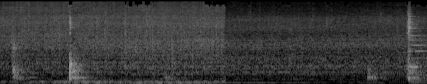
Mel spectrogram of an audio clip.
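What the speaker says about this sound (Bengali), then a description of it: "এবার আমি সব শাকগুলো এতে দিয়ে দেবো। দিয়ে দিয়ে নাড়বো।" Leafy greens dropped into a hot spice paste and stirred, a steady sizzle with a few sharp spatula scrapes, quieting partway through as the frying settles.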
